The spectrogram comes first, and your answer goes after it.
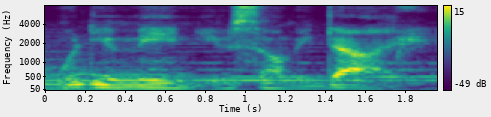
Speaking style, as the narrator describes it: the brawler muttered at length

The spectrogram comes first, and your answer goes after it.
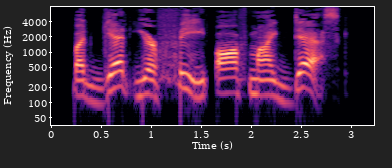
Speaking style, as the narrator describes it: Keenan shouted

